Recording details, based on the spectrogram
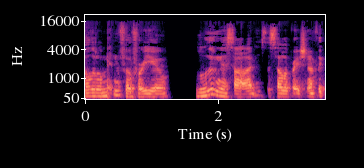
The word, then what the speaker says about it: Lughnasadh: It's pronounced Lughnasadh, or Lammas for short. – Oh, my goodness gracious. But if you saw how it was spelled, it was like, it's like trying to pronounce a city in Massachusetts. It just, there's letters there that aren't being used. It's an interesting one for sure. – You know why? It's a Celtic word, and the Gaelic. So the Gaelic, there's letters that are pronounced differently.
